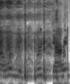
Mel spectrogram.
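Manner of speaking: high, excited mock rant; hyped-up Duck. Duck tells Gary about the fridge, hyped-up rant. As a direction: rattle it off high and fired up. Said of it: "Duck opens the door and says".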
